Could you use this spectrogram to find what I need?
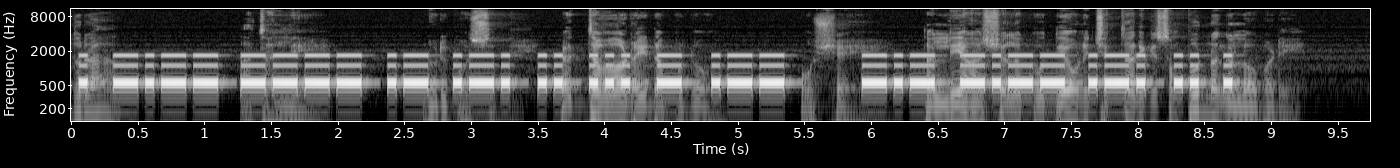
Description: Morse code (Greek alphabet), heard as a keyed tone, hand-sent with a paddle, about 20 wpm, 560 Hz, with room echo and speech in Tamil. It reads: ΕΥΧΑΡΙΣΤΩ ΚΥΡΙΕ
